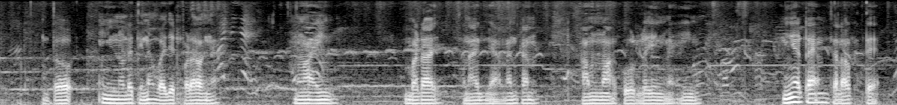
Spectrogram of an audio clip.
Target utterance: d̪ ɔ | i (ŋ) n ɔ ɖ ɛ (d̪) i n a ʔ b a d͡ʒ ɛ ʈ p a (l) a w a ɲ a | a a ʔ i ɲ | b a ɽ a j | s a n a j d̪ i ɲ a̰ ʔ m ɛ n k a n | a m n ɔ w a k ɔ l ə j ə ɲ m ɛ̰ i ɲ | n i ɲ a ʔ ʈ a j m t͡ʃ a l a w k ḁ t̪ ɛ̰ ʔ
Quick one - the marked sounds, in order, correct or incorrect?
incorrect, incorrect, incorrect

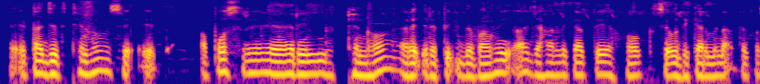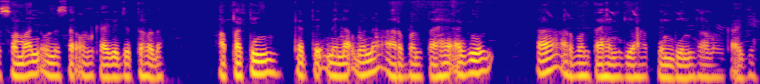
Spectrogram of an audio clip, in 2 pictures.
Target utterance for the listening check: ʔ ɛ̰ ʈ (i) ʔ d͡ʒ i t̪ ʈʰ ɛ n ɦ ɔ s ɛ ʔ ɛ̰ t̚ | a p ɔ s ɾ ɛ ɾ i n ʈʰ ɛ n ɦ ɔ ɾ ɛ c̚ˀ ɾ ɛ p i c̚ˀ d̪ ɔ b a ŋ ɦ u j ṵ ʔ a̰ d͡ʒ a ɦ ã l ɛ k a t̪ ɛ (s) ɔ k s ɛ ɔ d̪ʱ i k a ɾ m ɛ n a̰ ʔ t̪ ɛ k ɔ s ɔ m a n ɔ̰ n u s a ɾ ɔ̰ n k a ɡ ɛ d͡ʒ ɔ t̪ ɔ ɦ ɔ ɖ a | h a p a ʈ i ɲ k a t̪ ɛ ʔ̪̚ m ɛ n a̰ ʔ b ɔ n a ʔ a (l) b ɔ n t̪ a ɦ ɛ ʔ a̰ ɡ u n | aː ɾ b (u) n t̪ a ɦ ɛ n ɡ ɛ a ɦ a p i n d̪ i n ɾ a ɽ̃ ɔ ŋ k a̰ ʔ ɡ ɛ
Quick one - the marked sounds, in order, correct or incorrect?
incorrect, incorrect, incorrect, incorrect

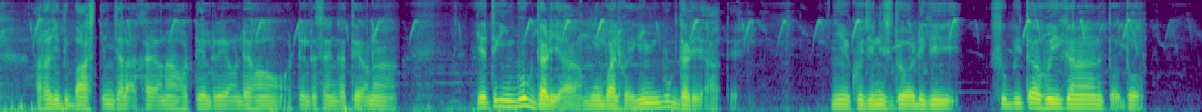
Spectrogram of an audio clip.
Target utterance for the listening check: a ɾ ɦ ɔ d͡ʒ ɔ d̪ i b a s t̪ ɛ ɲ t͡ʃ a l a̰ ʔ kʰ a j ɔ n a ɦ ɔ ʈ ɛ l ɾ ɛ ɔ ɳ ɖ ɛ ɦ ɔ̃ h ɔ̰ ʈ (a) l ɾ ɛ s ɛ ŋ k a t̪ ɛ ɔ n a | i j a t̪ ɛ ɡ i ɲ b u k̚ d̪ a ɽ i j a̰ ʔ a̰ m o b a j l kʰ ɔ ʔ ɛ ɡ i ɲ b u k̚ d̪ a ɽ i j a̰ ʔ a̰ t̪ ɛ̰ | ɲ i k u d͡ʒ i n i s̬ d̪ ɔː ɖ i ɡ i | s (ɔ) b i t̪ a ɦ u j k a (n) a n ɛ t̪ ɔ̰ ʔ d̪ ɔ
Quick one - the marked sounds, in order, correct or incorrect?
incorrect, incorrect, correct

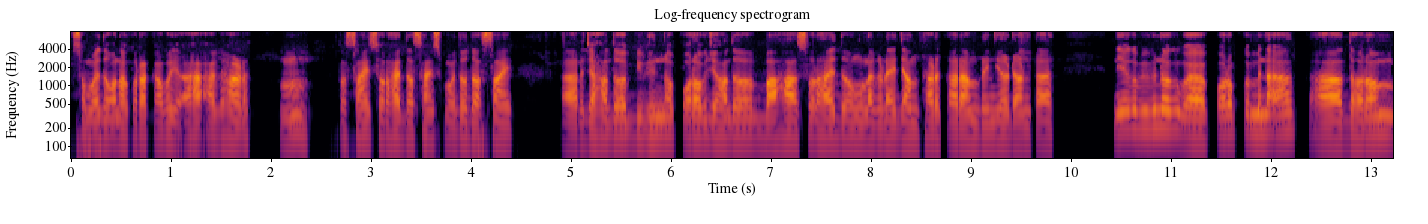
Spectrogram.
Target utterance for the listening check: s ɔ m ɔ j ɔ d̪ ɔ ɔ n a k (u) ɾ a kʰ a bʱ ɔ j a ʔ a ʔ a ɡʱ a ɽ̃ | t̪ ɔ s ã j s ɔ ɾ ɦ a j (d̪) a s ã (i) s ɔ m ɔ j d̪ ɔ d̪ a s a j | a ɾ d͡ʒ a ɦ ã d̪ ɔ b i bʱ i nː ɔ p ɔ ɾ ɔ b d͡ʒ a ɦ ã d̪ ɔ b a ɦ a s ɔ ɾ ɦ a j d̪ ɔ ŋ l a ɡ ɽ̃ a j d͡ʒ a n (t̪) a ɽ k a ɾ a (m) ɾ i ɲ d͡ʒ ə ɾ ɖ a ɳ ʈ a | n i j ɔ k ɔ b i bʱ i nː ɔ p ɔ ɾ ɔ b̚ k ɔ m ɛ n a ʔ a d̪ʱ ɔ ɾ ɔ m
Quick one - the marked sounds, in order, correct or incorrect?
incorrect, correct, incorrect, incorrect, correct

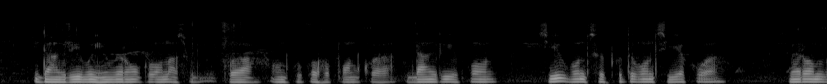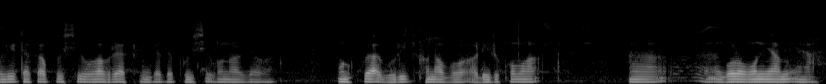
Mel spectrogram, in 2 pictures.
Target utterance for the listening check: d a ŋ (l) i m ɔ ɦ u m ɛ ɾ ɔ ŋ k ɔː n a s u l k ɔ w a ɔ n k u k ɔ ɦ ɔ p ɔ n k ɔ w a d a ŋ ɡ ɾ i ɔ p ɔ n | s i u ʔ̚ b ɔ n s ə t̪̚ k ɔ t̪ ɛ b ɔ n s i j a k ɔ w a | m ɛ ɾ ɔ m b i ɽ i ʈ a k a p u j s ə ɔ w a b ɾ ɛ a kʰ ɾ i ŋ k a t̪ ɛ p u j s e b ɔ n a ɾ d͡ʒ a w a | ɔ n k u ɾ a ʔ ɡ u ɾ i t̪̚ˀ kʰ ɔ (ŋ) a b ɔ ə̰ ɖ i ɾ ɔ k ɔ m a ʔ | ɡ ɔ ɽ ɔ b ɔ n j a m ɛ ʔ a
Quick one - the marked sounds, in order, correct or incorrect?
incorrect, incorrect

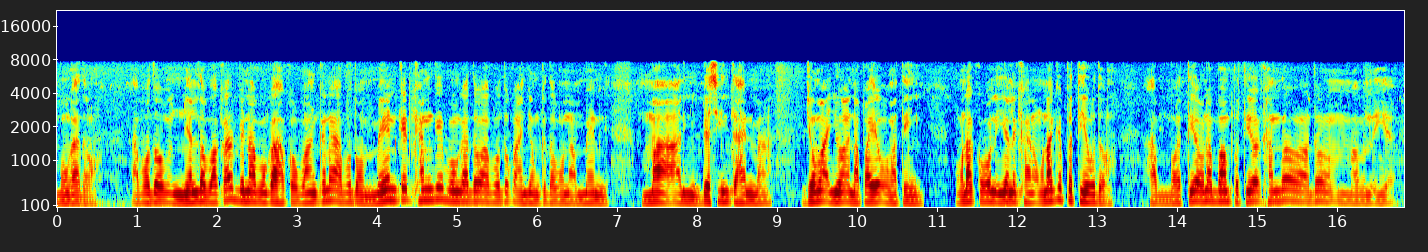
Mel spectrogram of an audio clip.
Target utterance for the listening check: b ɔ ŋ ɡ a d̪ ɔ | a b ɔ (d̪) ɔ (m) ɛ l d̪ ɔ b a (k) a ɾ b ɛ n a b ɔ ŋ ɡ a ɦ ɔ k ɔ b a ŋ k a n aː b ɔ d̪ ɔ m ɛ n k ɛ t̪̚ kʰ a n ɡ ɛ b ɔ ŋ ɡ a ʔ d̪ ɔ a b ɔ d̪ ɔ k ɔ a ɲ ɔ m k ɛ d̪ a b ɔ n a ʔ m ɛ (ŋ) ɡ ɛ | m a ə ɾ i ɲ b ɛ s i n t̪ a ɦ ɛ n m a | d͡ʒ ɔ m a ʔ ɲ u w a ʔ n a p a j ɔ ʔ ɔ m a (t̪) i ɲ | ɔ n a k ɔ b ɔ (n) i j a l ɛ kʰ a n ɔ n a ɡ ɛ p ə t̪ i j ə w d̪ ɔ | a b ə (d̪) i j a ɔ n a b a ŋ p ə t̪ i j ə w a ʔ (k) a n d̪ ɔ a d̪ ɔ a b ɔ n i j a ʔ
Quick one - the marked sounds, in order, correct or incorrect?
correct, incorrect, correct, incorrect, correct, correct, incorrect, incorrect

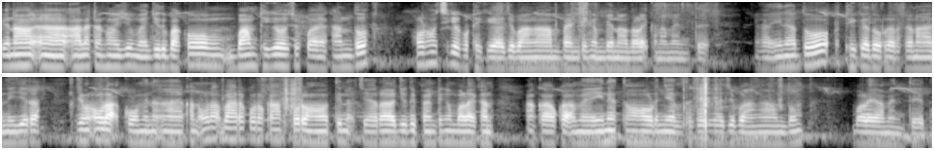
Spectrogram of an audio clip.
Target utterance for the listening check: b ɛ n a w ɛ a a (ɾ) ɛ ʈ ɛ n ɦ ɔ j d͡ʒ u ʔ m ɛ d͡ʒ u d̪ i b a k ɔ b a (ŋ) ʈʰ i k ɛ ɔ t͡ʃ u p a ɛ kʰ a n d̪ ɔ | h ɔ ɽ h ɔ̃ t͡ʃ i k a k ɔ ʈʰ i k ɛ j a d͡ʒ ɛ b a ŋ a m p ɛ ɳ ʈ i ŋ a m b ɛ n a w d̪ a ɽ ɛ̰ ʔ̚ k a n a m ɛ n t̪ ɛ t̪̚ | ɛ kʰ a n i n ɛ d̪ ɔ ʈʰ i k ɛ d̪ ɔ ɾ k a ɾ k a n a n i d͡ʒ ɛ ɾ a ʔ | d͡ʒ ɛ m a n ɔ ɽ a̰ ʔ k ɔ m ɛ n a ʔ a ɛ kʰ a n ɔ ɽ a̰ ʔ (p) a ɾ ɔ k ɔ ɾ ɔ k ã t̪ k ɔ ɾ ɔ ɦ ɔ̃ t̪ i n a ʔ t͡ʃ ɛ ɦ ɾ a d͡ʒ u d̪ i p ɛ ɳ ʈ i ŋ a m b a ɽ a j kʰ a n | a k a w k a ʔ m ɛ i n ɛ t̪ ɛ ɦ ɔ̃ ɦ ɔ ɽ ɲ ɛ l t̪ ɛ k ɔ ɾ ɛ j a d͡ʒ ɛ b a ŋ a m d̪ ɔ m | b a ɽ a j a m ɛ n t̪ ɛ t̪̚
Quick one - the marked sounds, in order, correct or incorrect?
incorrect, incorrect, incorrect

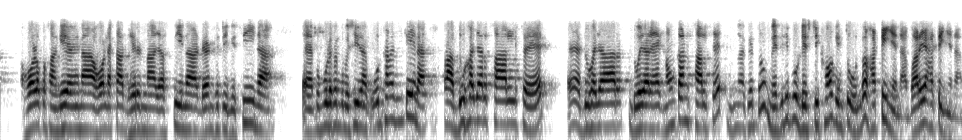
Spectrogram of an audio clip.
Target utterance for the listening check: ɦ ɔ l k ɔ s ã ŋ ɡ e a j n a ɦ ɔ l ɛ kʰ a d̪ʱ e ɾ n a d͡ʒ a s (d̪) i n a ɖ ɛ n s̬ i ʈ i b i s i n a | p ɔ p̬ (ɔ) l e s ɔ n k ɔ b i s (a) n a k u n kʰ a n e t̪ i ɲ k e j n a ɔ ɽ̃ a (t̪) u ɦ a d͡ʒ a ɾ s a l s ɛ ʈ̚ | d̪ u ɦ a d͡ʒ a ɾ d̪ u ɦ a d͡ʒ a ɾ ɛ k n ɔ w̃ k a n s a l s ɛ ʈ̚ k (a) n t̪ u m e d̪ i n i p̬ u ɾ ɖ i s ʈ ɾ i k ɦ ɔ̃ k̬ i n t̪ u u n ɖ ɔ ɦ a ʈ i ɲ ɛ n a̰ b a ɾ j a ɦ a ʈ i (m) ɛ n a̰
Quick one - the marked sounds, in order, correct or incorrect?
incorrect, incorrect, incorrect, incorrect, incorrect, incorrect

